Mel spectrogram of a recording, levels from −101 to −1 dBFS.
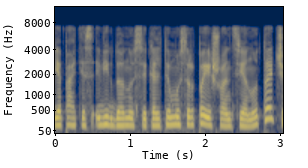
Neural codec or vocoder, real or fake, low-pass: none; real; 7.2 kHz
